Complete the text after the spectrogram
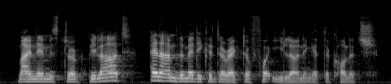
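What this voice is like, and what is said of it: Speaks with a noticeable accent. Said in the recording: “that man with a funny accent”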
